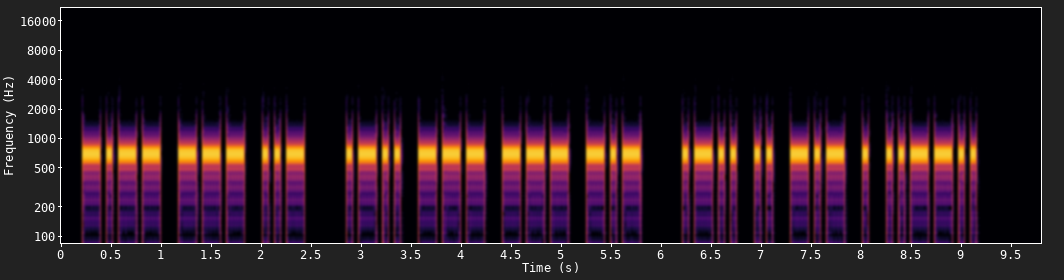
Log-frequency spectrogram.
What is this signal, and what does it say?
Morse code, heard as a keyed tone, about 20 wpm, 700 Hz. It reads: YOU LOOK LIKE?
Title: Sentences from Top 100 Words 20wpm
